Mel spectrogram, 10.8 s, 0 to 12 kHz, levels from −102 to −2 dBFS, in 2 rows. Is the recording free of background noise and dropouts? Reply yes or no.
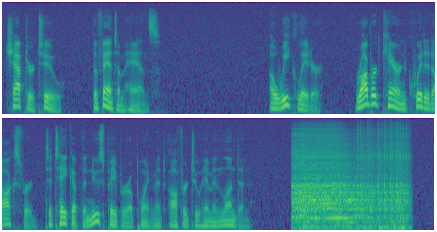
no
